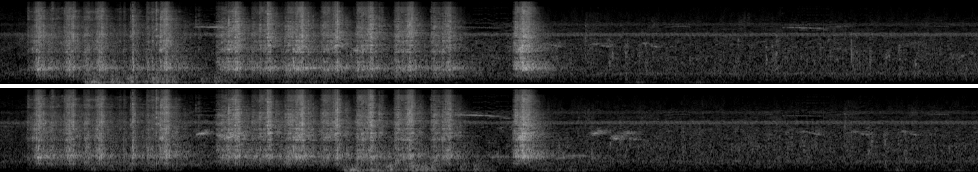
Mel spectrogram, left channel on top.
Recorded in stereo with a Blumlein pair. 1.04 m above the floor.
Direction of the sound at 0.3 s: 10° right.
